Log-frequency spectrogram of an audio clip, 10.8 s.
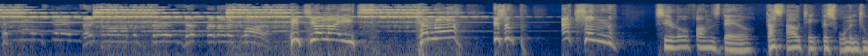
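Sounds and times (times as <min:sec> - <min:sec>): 
film set electric bell ringing to signal a take: 0:00.0 - 0:07.3
speech: 0:02.3 - 0:10.8.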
